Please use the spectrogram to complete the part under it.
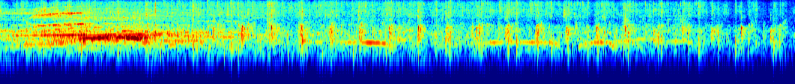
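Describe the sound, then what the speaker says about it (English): Applause at a high school graduation ceremony, a steady wash of clapping from a crowd, somewhat distant, with a few faint cheers early on that soon thin out into scattered claps. "let's give a warm welcome and a round of applause to Finley McIntyre"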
